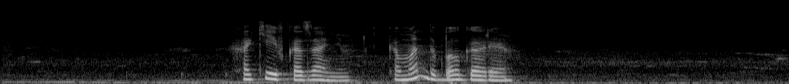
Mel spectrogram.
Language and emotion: Russian, neutral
